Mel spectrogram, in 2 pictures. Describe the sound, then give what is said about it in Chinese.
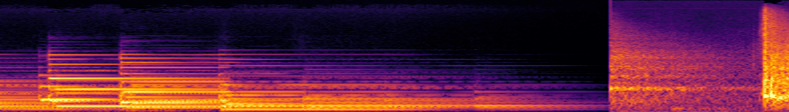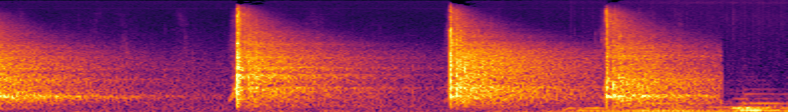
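After a brief tonal musical phrase, a badminton shuttlecock is struck five times at an uneven pace, each hit a loud, sharp crack followed by a quickly fading ring. No one speaks. “这个就是羽毛球的声音哦，The badminton。”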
